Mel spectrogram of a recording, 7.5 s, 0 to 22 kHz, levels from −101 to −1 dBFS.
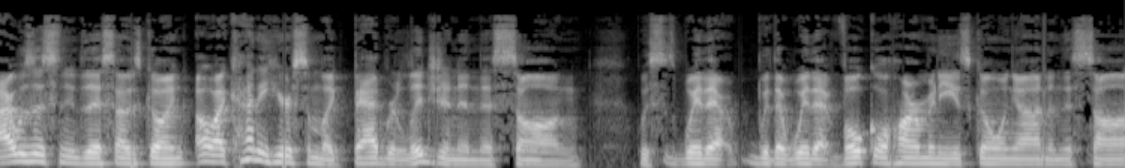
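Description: Gaps between chunks occur at 0.88, 1.90, 2.91, 3.92, 4.94, 5.95 and 6.96 s. The speech was delivered in one-second chunks, and at each join roughly 13 ms of silence separates one chunk from the next. Nothing is lost, but the flow stops briefly every time. Each one sounds like a tiny dropout, and the steady once-per-second repetition gives the speech a rhythmic stutter.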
